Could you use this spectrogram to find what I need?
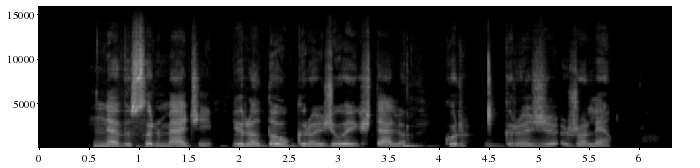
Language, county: Lithuanian, Vilnius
